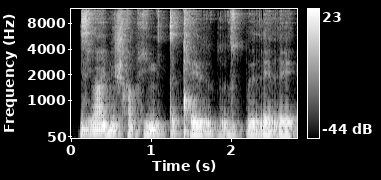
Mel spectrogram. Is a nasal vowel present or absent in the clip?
present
